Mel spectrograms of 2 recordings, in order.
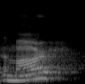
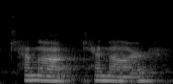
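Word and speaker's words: Qamar: You can pronounce it as Amar, or you can say it's Kamar.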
